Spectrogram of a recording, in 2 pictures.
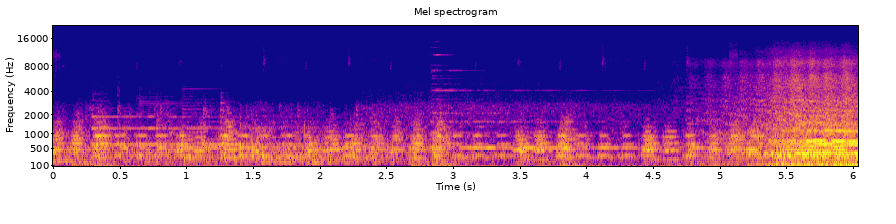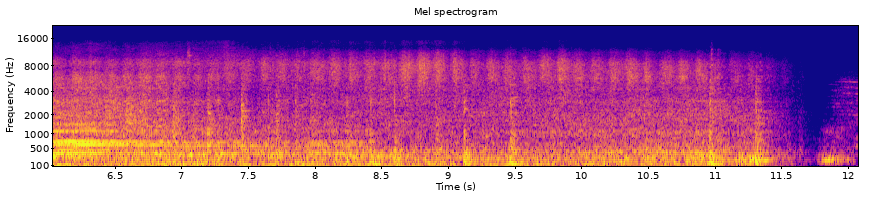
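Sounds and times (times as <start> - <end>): train horn: 4.7 - 9.8
train wheels clattering on rails: 4.8 - 11.7.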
